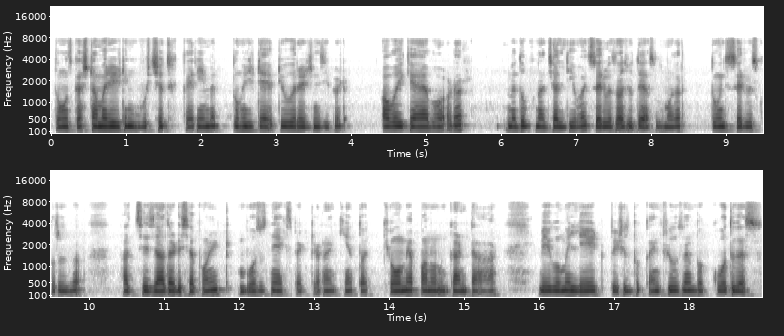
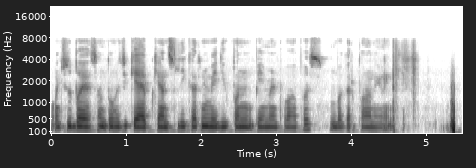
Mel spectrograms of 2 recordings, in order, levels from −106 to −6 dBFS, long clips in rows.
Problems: none marked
